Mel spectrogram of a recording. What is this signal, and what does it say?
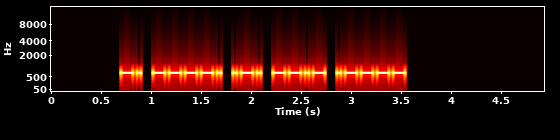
Morse code, heard as a keyed tone, about 30 wpm, 700 Hz. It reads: N9RQ1
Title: Code Groups - 5 Letter:Numbers - 30wpm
